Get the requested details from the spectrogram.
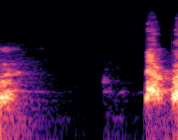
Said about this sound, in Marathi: सगळे कुत्रे नको यायला, आता मला वाटतं निघावं लागेल इथून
